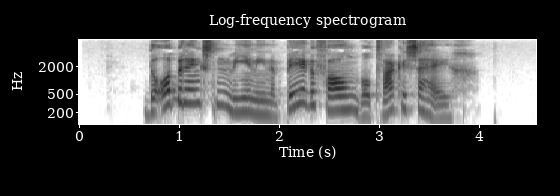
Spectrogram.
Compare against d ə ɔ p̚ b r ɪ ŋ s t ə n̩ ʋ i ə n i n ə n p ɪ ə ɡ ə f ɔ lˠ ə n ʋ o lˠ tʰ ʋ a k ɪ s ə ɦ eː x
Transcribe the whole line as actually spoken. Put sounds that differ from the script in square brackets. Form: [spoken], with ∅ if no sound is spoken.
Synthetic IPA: d ə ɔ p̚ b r ɪ ŋ s t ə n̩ ʋ i ə n i n ə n p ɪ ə ɡ ə f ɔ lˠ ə n ʋ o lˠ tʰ ʋ a k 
